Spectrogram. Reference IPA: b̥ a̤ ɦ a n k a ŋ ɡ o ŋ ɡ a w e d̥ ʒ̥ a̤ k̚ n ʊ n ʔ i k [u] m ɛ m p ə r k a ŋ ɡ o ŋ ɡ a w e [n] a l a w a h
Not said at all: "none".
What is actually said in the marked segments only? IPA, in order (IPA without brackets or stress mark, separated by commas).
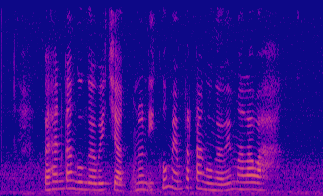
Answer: u, m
